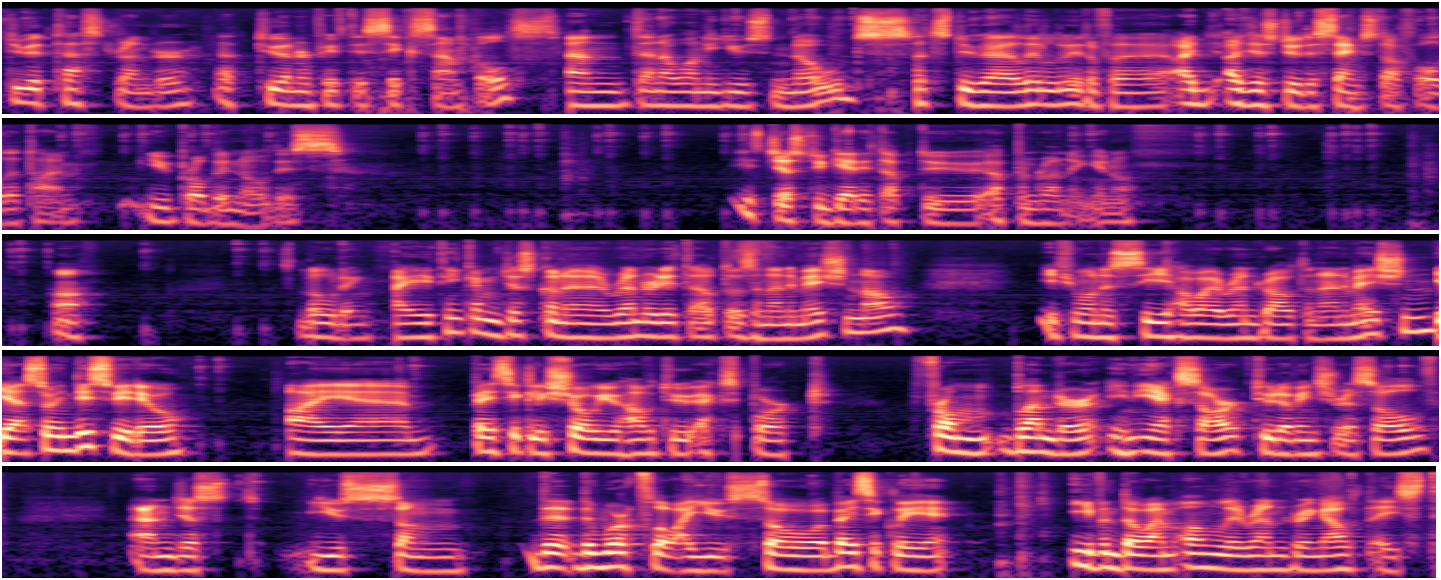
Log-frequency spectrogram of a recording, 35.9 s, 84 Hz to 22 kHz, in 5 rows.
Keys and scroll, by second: 1.2 z, 1.8 ctrl+s, 2.3 F12, 4.3 ctrl+space, 4.5 shift+a, 11.2 shift+a, 14.6 alt+a, 14.6 ctrl+s.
